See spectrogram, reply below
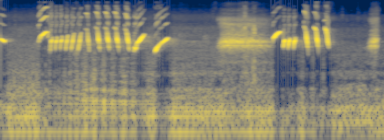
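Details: Greater green leafbird with canary-style song: a rapid volley of bright upslurred notes, a rising whistle, a rough buzzy stretch, then another quick chattering series.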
